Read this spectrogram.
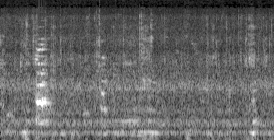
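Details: Kept honey bee colony at harvest time, when mango, rubber, kapok, rambutan and coffee trees are flowering: a soft continuous hum with a sharp louder burst early on and scattered clicks and handling noises.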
